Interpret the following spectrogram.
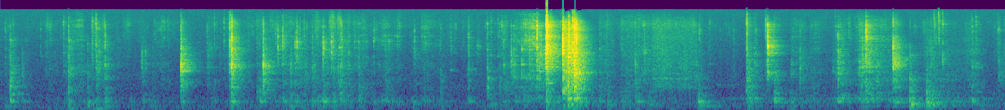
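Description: Cordless drill being taken apart by hand: plastic casing and metal parts clicking and clattering against each other and the wooden workbench. About five and a half seconds in comes a louder, longer rattling scrape.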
